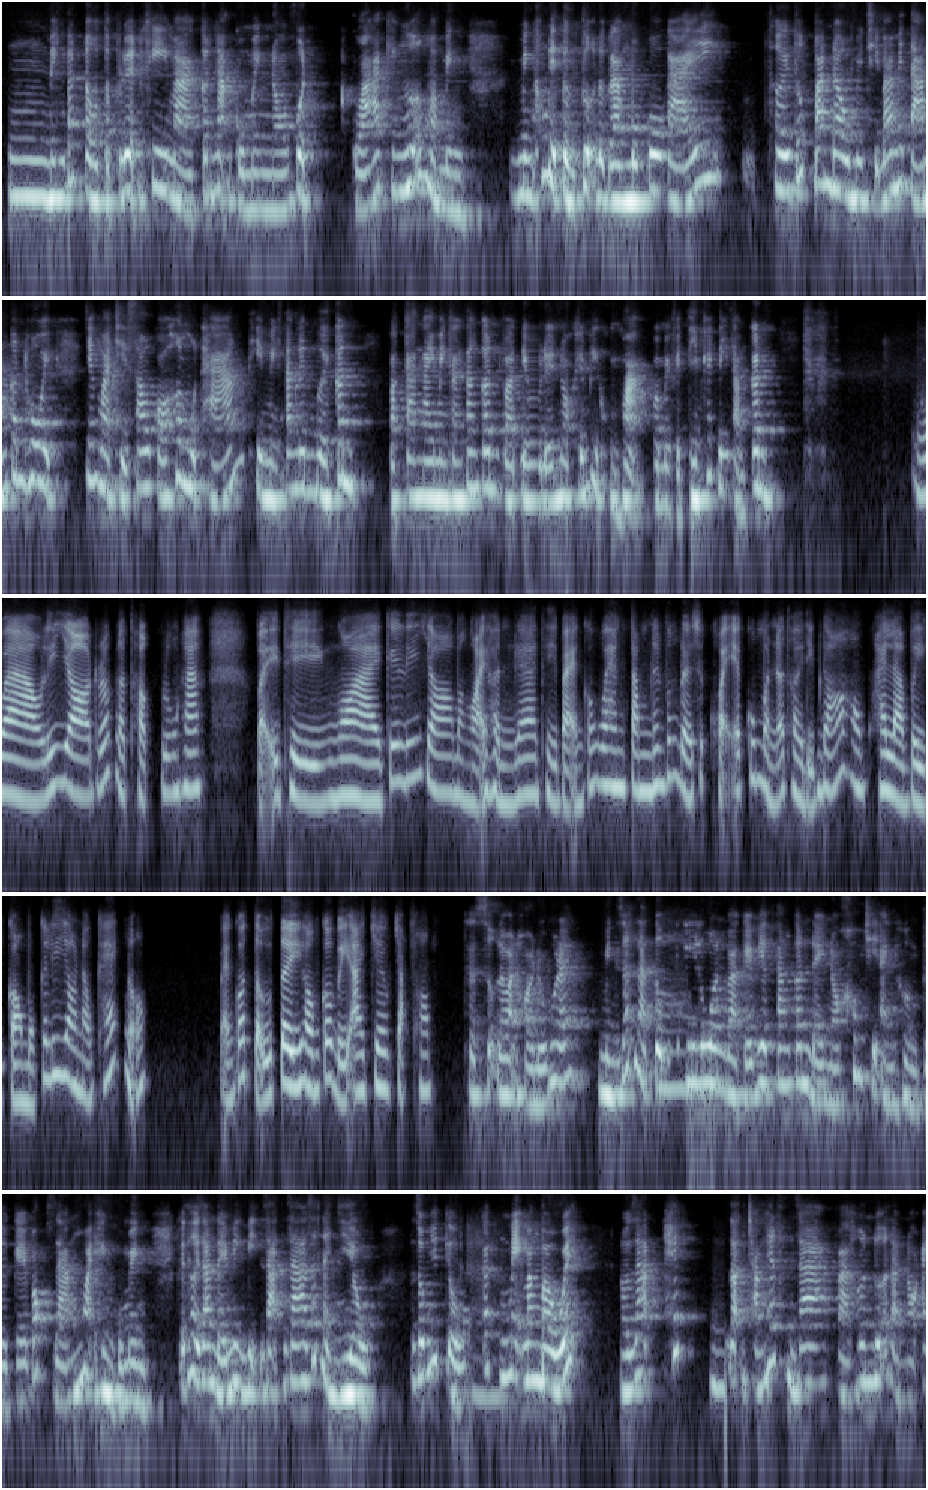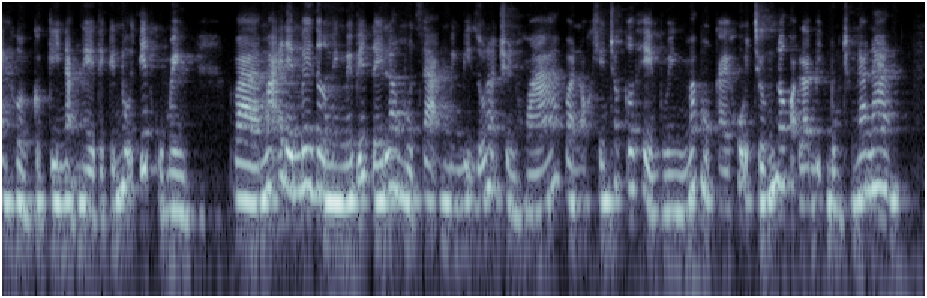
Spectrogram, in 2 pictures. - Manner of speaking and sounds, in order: tapping; other background noise; distorted speech
- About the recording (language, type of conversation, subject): Vietnamese, podcast, Bạn làm thế nào để duy trì động lực tập luyện về lâu dài?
